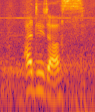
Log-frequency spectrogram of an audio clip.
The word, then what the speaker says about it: Adidas: could you tell us what's the correct pronunciation for Adidas Adidas what's the name of the place the city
